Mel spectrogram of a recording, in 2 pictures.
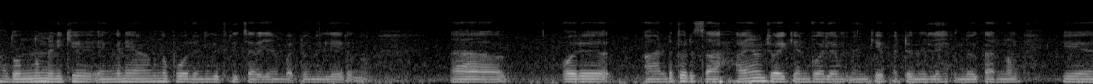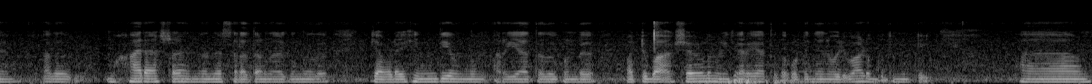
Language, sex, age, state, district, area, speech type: Malayalam, male, 18-30, Kerala, Kollam, rural, spontaneous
